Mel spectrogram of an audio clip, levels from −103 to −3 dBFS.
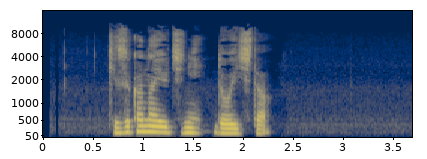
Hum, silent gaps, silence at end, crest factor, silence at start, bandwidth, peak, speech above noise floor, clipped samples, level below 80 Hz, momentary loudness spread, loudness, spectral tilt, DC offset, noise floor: none; none; 1.4 s; 18 dB; 0.65 s; 10 kHz; -6 dBFS; 44 dB; under 0.1%; -70 dBFS; 11 LU; -21 LUFS; -6 dB/octave; under 0.1%; -65 dBFS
